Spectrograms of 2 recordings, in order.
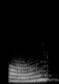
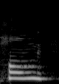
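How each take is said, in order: First: The pitch dips low and then rises. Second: The pitch stays high and level. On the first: To deceive or coax someone. "third tone hong" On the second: A hubbub or uproar. "first tone hong was hubbub"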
